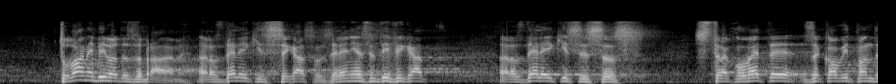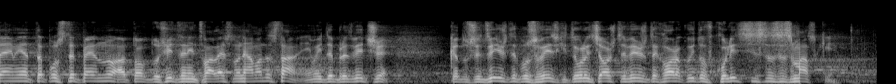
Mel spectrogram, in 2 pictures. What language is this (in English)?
Bulgarian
